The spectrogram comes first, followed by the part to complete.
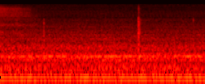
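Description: Steady low hum inside a car's cabin, with a faint click about one and a half seconds in.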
